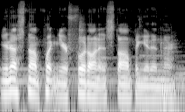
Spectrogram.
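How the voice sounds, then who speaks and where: A man's voice: deep voice, fast talker, soft background music. A man giving casual gameplay commentary in a blunt, irritated way with heavy swearing. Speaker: gaming video maker.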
